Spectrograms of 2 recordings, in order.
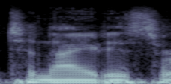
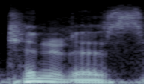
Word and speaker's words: tinnitus: Well, first of all, the reason I even started all this was because I have, you know, depending on how you want to pronounce it, tinnitus or tinnitus in my ears going on three years.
